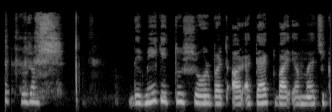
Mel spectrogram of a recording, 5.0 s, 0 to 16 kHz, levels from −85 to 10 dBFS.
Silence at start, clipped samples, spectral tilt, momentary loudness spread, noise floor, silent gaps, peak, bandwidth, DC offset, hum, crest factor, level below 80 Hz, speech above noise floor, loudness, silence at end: 0.1 s; under 0.1%; -3.5 dB/octave; 8 LU; -63 dBFS; none; -8 dBFS; 11.5 kHz; under 0.1%; none; 20 dB; -80 dBFS; 36 dB; -27 LUFS; 0 s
